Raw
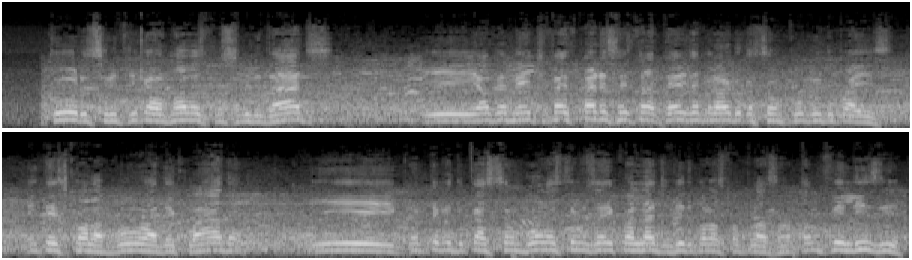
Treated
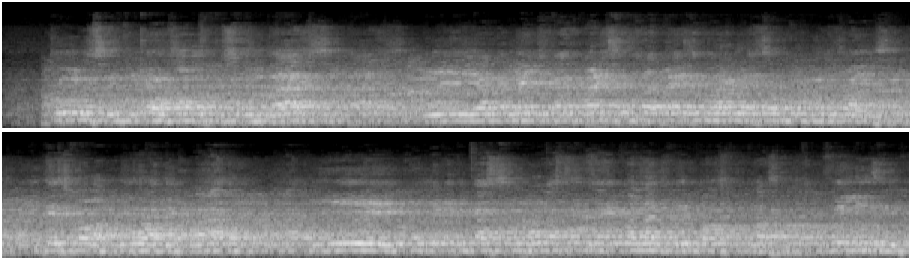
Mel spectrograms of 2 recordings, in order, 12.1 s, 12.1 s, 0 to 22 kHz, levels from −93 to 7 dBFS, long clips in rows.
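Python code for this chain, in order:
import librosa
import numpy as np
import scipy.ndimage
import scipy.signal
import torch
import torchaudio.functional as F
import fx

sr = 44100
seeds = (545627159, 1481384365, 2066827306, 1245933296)

y = fx.echo_feedback(x, sr, ms=501, feedback_pct=54, wet_db=-9.5)
y = fx.rev_fdn(y, sr, rt60_s=1.6, lf_ratio=0.8, hf_ratio=0.4, size_ms=54.0, drr_db=-6.5)
y = y * librosa.db_to_amplitude(-4.5)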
